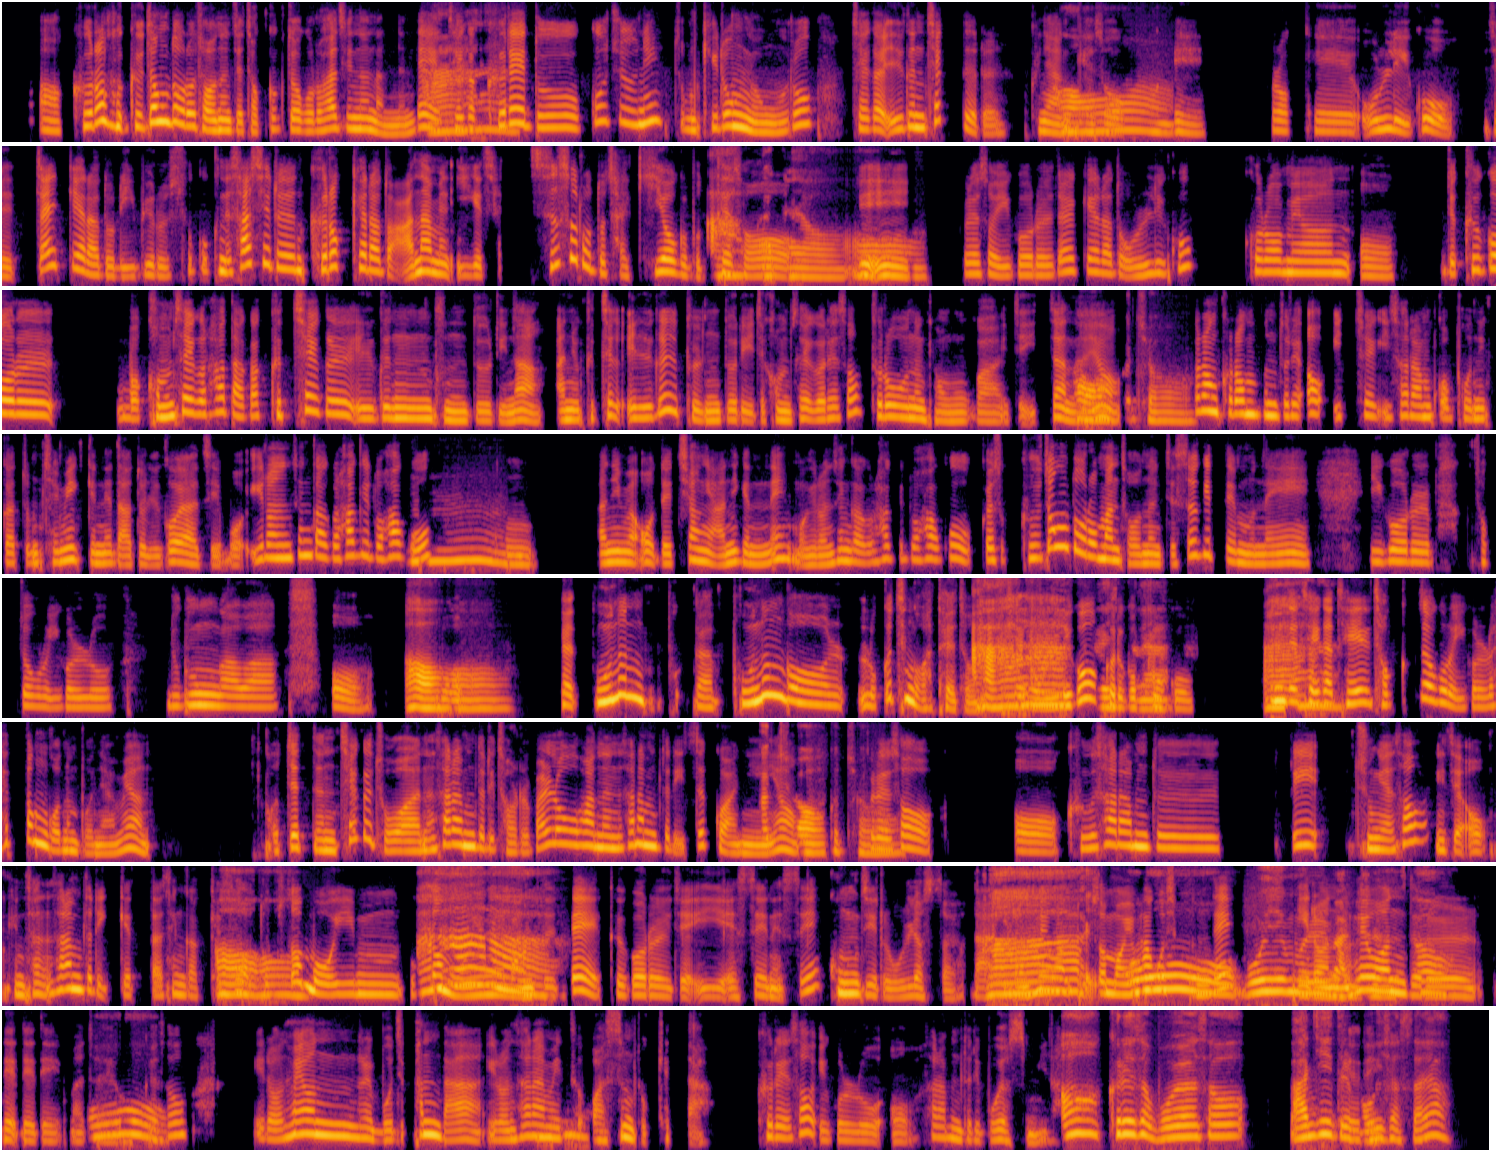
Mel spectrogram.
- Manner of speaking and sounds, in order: laugh; other background noise; teeth sucking
- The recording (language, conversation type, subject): Korean, podcast, 취미를 SNS에 공유하는 이유가 뭐야?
